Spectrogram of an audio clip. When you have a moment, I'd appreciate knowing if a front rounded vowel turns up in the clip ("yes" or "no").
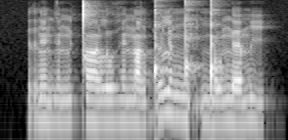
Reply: yes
